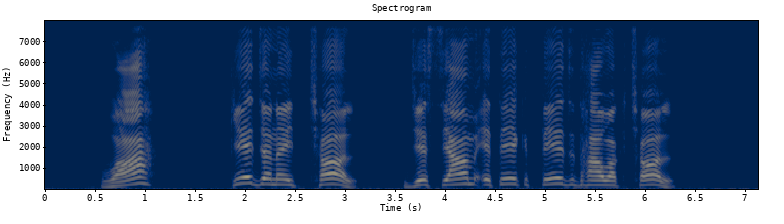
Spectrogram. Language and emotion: Maithili, surprised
